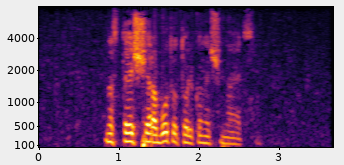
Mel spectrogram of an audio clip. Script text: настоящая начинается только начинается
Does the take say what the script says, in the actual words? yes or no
no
